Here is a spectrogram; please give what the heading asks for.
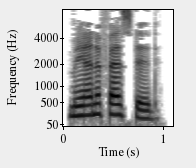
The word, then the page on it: manifested: British English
